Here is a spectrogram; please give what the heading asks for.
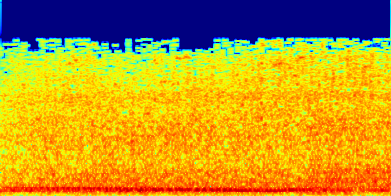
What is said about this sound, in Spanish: El tanque pasa sobre el hoyo.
